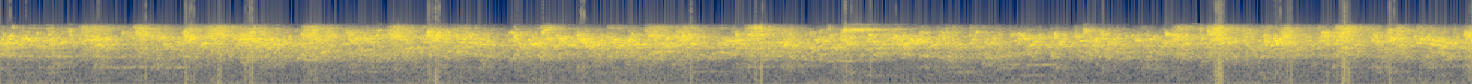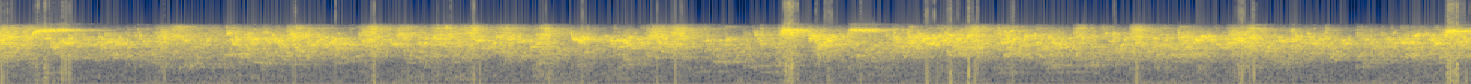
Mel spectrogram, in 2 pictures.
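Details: Extended budgerigar chatter, a dense rattling warble of quick squeaks and chirps that hardly pauses, with many light clicks in the background.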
